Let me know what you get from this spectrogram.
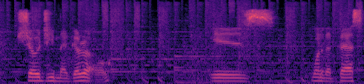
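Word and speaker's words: Shoji Meguro: Like Shoji Majurro, oh my gosh, now I'm going to die from fans for pronouncing it like that. Shoji Meuro is one of the best composers in video games in my opinion.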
